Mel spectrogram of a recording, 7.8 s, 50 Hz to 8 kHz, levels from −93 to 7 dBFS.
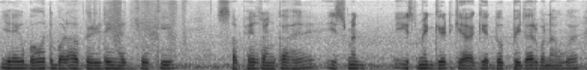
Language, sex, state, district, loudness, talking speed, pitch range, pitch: Hindi, male, Bihar, Bhagalpur, -14 LUFS, 170 wpm, 125-140 Hz, 130 Hz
